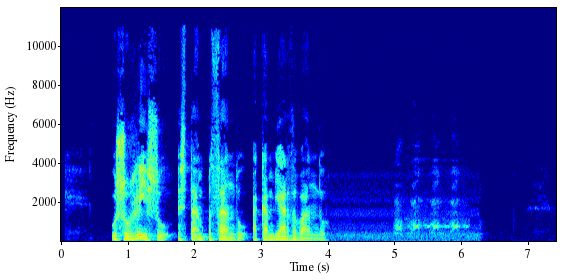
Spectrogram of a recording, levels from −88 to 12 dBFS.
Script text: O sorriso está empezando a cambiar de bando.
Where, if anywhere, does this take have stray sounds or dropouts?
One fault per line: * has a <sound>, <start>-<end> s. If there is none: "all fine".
* has a bark, 5.0-6.1 s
